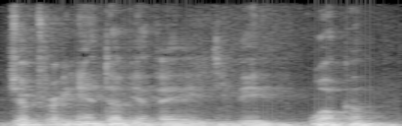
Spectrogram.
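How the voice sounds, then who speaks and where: A man with a deep, very mellow dark voice asks questions as a sports reporter at a press conference. He sounds far from the mic in an echoey room. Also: fairly even intonation, moderate pace. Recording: echoey room, distant mic, faint noise.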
